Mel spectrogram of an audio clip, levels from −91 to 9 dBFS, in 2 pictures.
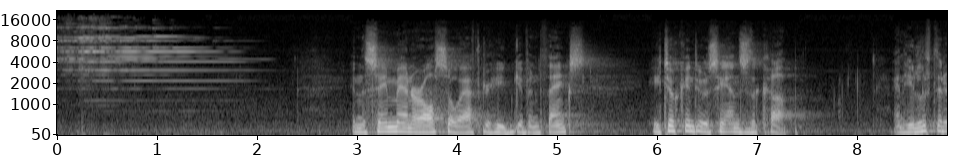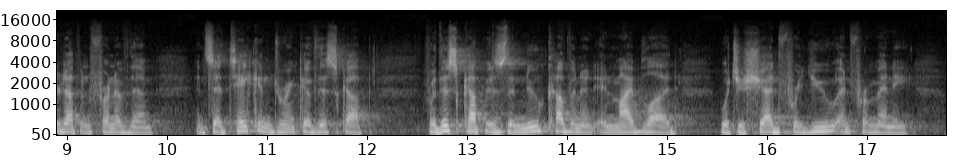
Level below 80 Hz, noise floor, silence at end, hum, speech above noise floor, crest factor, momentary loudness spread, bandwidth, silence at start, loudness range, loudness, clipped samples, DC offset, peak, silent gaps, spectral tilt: -48 dBFS; -53 dBFS; 0.3 s; none; 33 dB; 20 dB; 13 LU; 13.5 kHz; 0 s; 4 LU; -22 LUFS; under 0.1%; under 0.1%; -2 dBFS; none; -6 dB/octave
